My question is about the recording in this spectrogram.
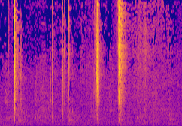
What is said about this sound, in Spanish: La pistola se encasquilla. El alemán saca el cargador, lo mira y lo vuelve a meter. Dispara de nuevo.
